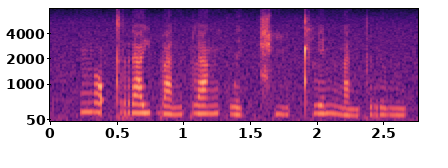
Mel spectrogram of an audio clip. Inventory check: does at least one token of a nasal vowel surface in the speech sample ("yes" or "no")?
no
